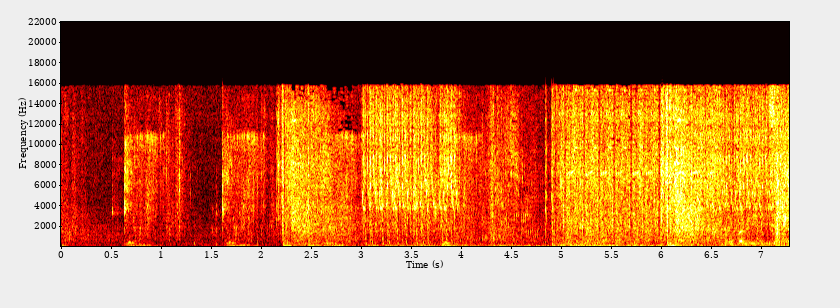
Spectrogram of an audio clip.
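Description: Bursts of gunfire in the Roblox shooter Arsenal, rapid overlapping shots that build to a dense, loud barrage, with a voice talking at times.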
